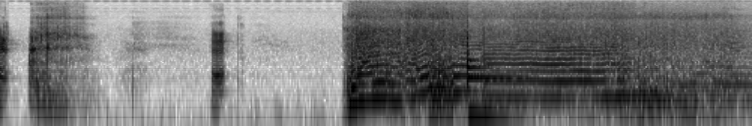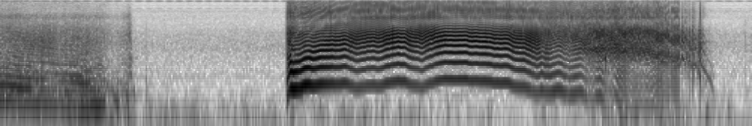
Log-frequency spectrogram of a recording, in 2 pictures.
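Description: Two long, drawn-out comic fart noises for a puppet relieving himself. The second one wobbles up and down in pitch.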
